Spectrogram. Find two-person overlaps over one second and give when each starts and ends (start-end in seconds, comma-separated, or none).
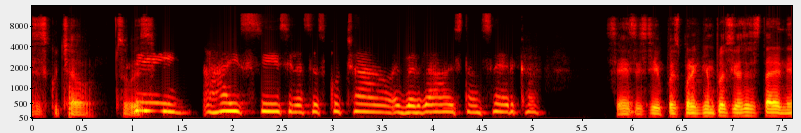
none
